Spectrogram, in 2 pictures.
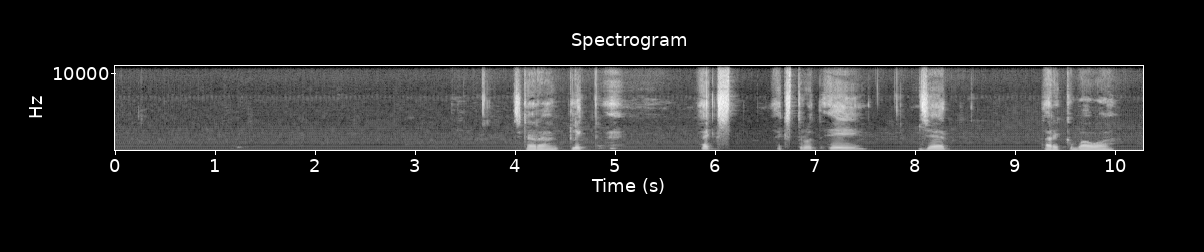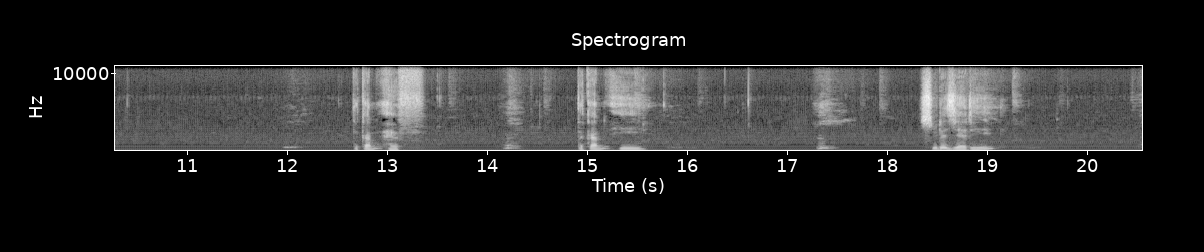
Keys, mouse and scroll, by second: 0.8-1.3 scroll down 1, 2.2-3.5 drag, 2.2-2.9 scroll down 2, 5.9 e, 8.1 z, 11.6 click, 13.5 f, 15.6 i, 17.6 click.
